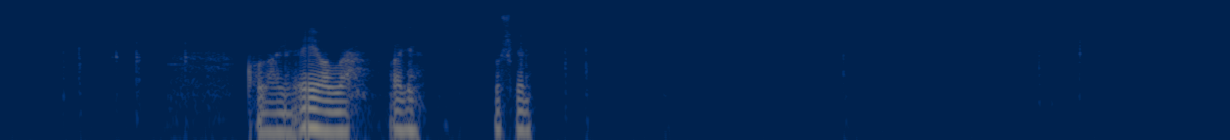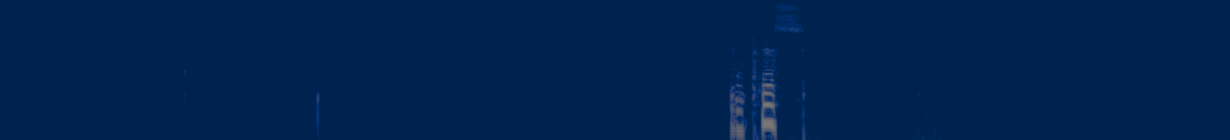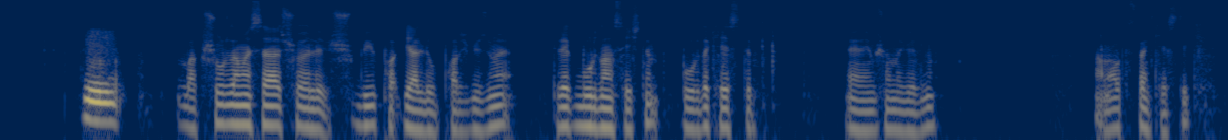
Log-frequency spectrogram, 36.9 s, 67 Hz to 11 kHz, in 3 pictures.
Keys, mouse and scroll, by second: 0.7 ctrl+click, 1.1-1.6 scroll down 4, 1.6 scroll up 1, 1.6 middle click, 2.2 scroll down 1, 2.3 shift+middle click, 3.1-3.5 scroll down 7, 3.5 scroll up 3, 3.6 scroll down 4, 3.8 shift+middle click, 4.7 scroll down 1, 5.0 shift+middle click, 5.2 scroll up 1, 5.3-6.3 middle drag, 6.3-7.0 scroll up 5, 7.0-7.7 scroll down 2, 7.7 click, 8.4-9.9 middle drag, 9.9 ctrl+click, 10.8 a, 15.0 middle click, 15.7 KP_Decimal, 16.3 scroll up 1, 16.3-16.9 scroll down 8, 16.9-18.9 middle drag, 18.9 click, 19.6 a, 20.0 u, 25.6 alt+click, 29.3-31.0 middle drag, 32.2 KP_0, 32.9 scroll down 1, 33.1 middle click, 33.7 scroll down 1, 33.7 middle click, 34.3-34.8 scroll down 3, 34.8 middle click, 35.6 a.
